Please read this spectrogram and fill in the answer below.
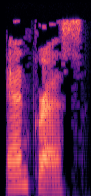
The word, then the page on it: ancress: British English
